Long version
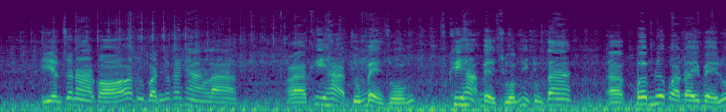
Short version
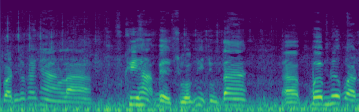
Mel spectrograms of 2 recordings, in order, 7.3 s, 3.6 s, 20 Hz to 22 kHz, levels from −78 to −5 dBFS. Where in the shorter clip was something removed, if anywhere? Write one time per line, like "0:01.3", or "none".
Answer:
0:01.1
